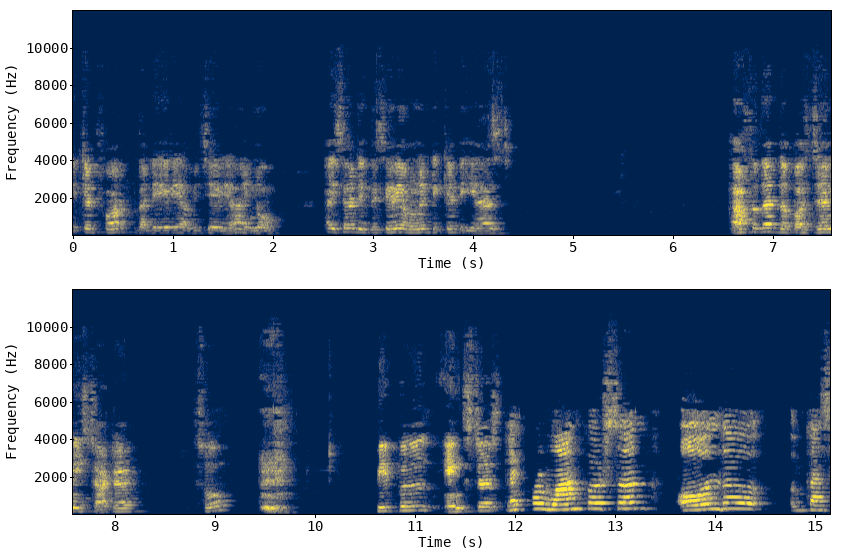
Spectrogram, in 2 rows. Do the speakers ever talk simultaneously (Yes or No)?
No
